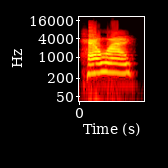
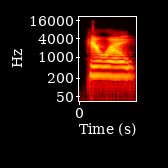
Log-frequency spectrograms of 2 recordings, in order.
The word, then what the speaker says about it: Haro: But hooked on phonics tells me it's a long a and now we're saying it's a a short a. So, harrow harrow, we'll be using haro since everybody else is using harrow.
